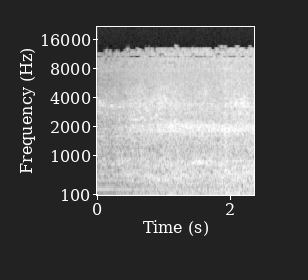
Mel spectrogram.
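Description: A low rushing rumble that starts about half a second in and swells steadily louder: a dramatic sound effect in an anime soundtrack.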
